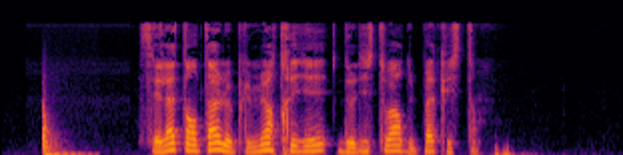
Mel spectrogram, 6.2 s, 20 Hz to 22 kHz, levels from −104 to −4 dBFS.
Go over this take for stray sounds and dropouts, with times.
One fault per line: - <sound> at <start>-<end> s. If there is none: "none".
- thud at 0.4-1.0 s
